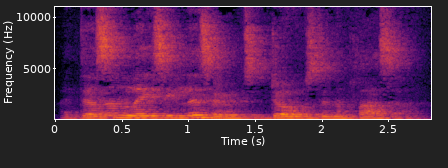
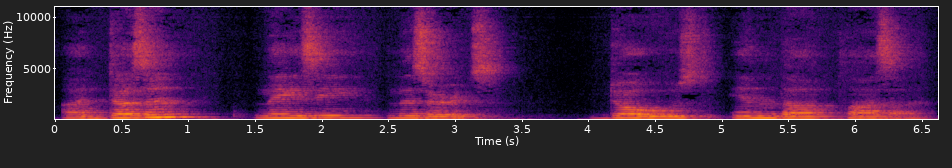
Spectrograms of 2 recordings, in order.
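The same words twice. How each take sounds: First: The sentence is read at natural speed. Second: The sentence is read slowly. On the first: "a second time at a more natural pace" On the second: "I will first read them slowly"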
